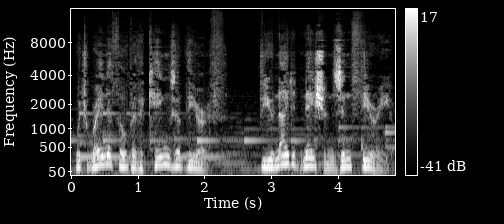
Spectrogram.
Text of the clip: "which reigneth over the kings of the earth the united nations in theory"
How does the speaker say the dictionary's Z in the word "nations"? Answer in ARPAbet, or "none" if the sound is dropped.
Z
